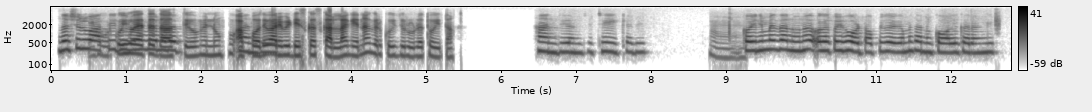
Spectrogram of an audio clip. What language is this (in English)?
Punjabi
